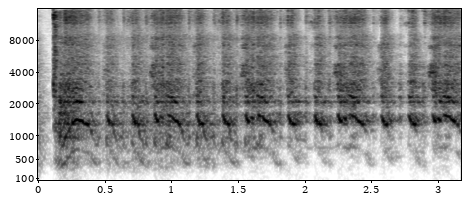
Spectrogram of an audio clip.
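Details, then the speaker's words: 1979 Suzuki GS1000: starter cranks with steady even compression pulses but it never fires; cylinder three spark weak, other side not sparking at all; no start from weak spark. "cylinder number three had about the same spark as last time I don't know wow this side isn't sparking at all"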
